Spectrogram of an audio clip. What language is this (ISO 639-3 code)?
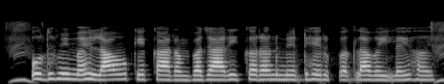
mag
